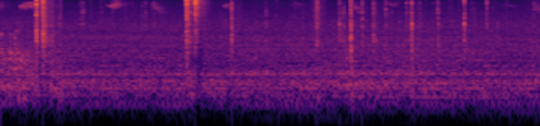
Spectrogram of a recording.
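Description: Small metal clicks and clinks, as of hand tools and metal parts being handled: a sharp double click about half a second in and another about two and a half seconds in, then a scatter of lighter ticks.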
